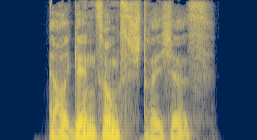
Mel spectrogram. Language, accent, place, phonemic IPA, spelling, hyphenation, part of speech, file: German, Germany, Berlin, /ɛɐ̯ˈɡɛnt͡sʊŋsʃtʁɪçəs/, Ergänzungsstriches, Er‧gän‧zungs‧stri‧ches, noun, De-Ergänzungsstriches.ogg
- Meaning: genitive singular of Ergänzungsstrich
